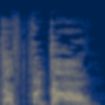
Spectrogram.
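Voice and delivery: loud, slow, furious shout. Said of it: "Why are you getting angry?".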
